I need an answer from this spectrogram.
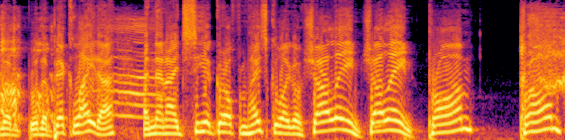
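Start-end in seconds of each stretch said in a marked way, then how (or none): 3.0-5.6 calling out. Retold or imitated. Calling out to girl in car.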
